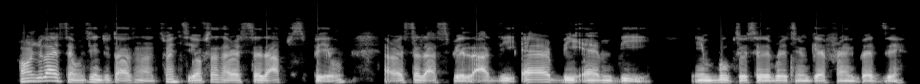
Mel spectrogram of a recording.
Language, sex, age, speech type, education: Nigerian Pidgin, male, 15-29, spontaneous, tertiary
